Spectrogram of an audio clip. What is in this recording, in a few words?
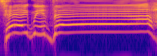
Phrase Female; Vengeance Samples; Phrases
